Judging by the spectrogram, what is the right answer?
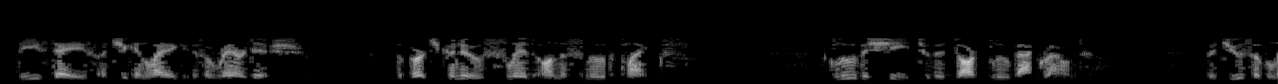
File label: male, shifting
